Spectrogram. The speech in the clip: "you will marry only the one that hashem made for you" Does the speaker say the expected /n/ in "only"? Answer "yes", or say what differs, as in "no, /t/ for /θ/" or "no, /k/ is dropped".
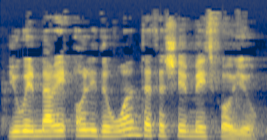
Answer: yes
